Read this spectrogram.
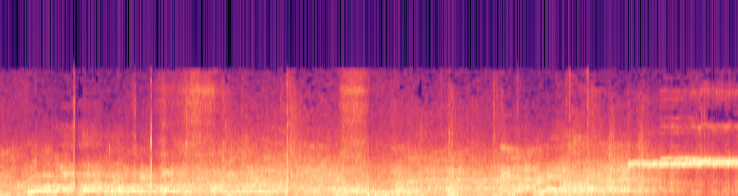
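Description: A crowd of young players and spectators cheers and shouts.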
